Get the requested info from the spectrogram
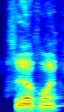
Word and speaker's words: Favreau: One, Favreau. Our MCU man. Favreau.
